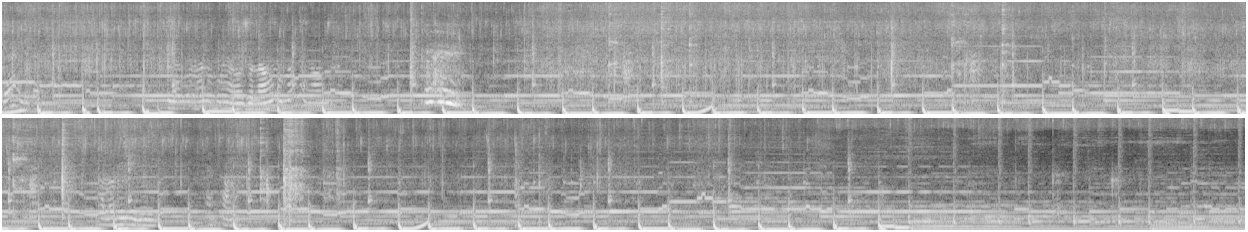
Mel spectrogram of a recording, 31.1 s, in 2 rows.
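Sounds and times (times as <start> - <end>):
onions sizzling in hot oil: 0.0 - 31.0
ladle scraping metal pan: 15.6 - 16.0.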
